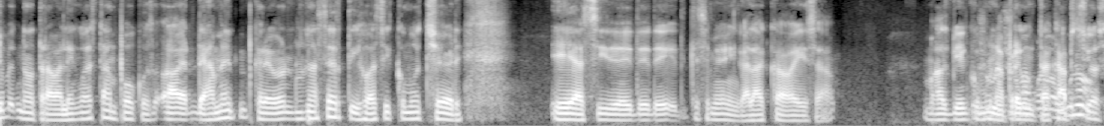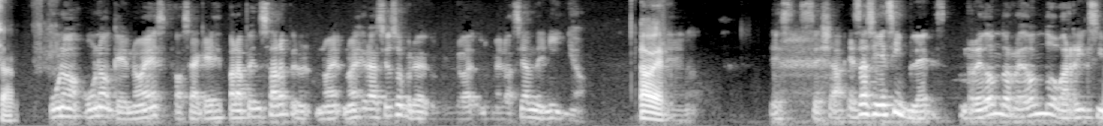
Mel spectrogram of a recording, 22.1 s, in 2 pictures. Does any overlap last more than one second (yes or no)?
yes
